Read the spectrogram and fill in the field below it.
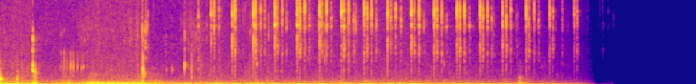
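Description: A young woman speaks softly and cheerfully close to a microphone.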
